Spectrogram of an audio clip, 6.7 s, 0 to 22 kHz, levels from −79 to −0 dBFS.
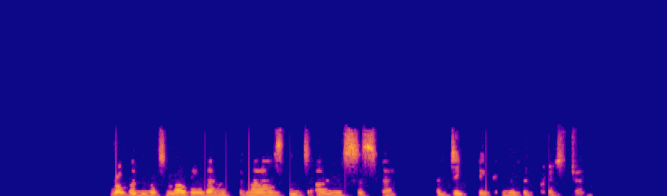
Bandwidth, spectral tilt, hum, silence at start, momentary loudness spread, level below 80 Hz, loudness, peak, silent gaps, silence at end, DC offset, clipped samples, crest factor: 8 kHz; -3.5 dB/octave; none; 1.1 s; 14 LU; -60 dBFS; -20 LUFS; -2 dBFS; 3.98-4.36 s, 4.70-4.78 s, 5.35-5.40 s, 5.67-5.71 s; 0.75 s; under 0.1%; under 0.1%; 20 dB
